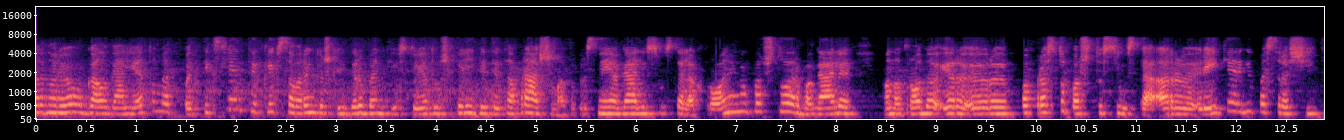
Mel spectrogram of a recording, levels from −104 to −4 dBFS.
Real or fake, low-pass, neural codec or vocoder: real; 7.2 kHz; none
